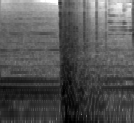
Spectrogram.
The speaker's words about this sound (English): Fanya stepped into the entryway and slammed the door behind her, knocking the mezuzah onto the floor. She picked up the little brass case and examined it.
